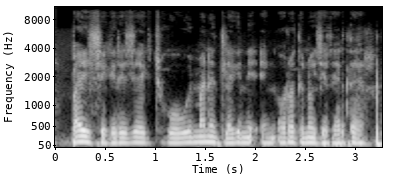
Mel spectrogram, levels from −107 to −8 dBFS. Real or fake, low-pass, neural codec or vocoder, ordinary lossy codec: real; 9.9 kHz; none; none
